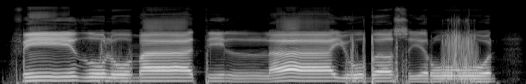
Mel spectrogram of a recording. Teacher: digunakan di sini hukum bacaannya idgham bila gunna bila gunah yaitu Apabila ada nun mati atau tanwin bertemu dengan lam maka Nun suara nunnya atau suara tanwinnya langsung masuk ke lam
